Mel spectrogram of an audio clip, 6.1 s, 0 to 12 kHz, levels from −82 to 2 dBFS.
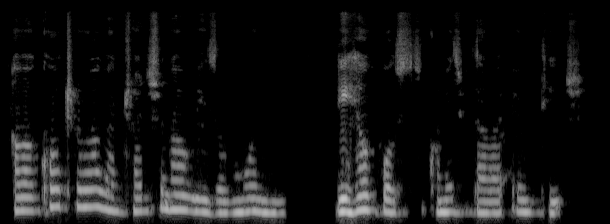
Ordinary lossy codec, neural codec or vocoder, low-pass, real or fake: AAC, 64 kbps; vocoder, 22.05 kHz, 80 mel bands, Vocos; 9.9 kHz; fake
